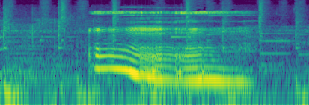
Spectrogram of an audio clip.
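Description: A voice gives one long moan, about a second long, that falls in pitch and then holds low, over quiet background music.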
